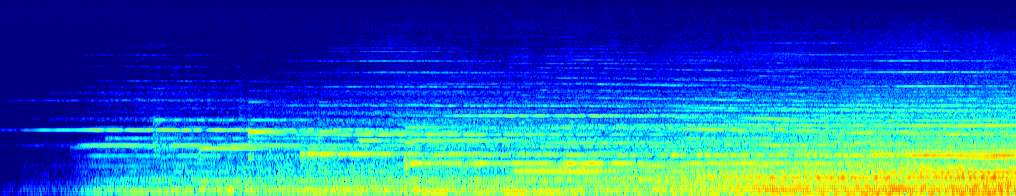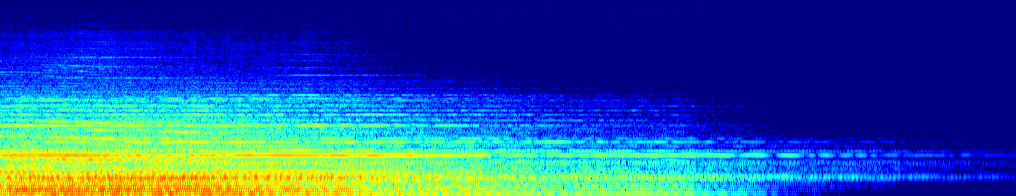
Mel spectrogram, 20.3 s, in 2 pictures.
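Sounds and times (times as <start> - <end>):
creepy music: 0.8 - 17.6.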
